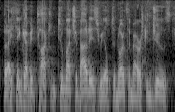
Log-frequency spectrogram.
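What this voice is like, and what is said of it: Very hoarse voice. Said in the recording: “my voice is very hoarse ... my throat is another casualty”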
